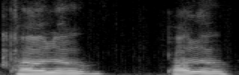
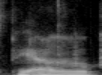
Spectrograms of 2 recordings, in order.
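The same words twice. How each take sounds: First: Paolo said with a higher, rolled Italian lilt; mock Italian Paolo with a flourish; playful Italian-accented Paolo. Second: Said in the usual way. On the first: Shown as a demonstration. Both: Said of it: "like my, my Italian accent".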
